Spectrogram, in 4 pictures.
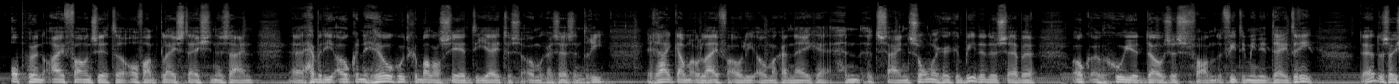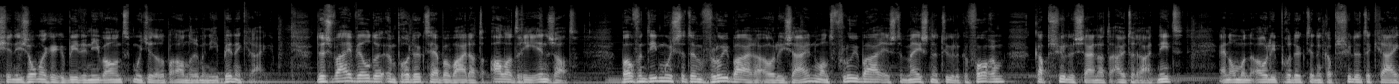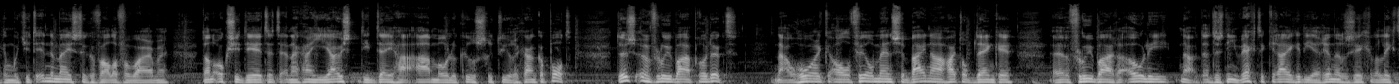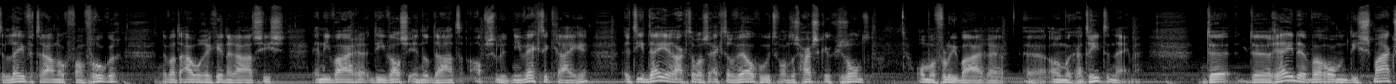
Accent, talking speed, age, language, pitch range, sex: Dutch, 205 wpm, 40-59, Dutch, 100-115 Hz, male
